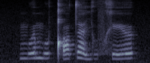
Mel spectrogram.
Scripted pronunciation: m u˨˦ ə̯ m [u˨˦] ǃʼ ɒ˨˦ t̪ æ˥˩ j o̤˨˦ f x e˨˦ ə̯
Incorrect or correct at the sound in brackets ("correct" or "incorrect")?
correct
